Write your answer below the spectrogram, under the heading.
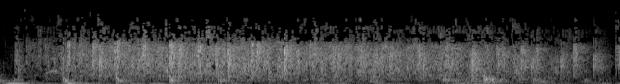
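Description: Audience applause fills the whole stretch, a dense, steady wash of many hands clapping at once with no pauses and an even loudness throughout, with no voices heard over it.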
